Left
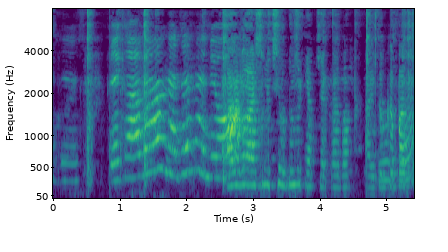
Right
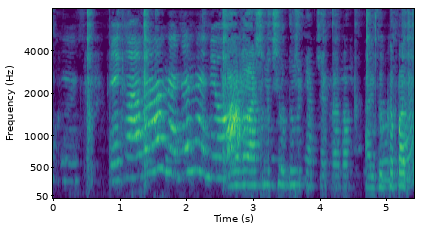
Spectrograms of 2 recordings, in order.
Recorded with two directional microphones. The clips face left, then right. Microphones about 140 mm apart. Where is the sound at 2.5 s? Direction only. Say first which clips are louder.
Left 1 dB; 60° left (ahead or behind).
